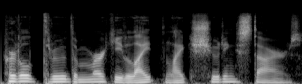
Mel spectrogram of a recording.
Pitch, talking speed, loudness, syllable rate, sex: 110 Hz, 180 wpm, -17 LUFS, 4.0 syllables/s, male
